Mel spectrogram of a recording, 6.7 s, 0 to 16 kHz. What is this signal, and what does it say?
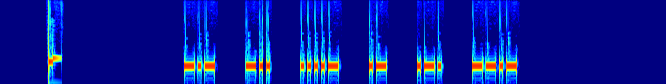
Morse code, heard as a keyed tone, about 36 wpm, spaced as for 20 wpm, 700 Hz. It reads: KD4ARQ
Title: USA Call Signs - 6 Characters - 3x Character Spacing - 35wpm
